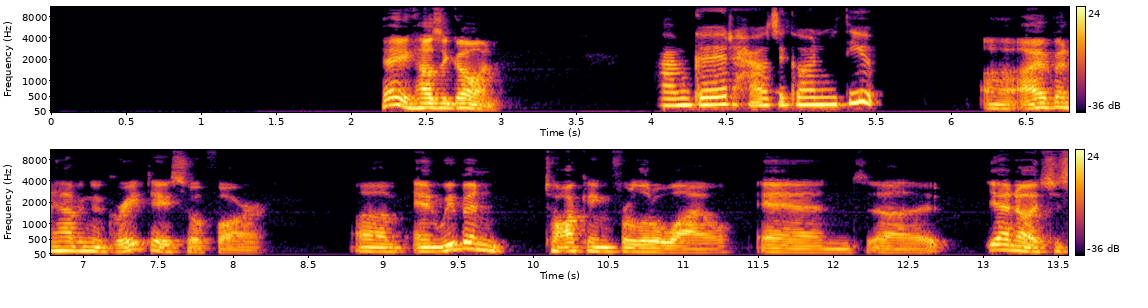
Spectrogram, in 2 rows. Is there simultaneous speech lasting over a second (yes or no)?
no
